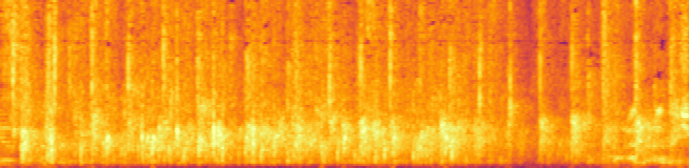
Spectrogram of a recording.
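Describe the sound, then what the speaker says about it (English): An audience at a proverbs reading gives warm, sustained applause, dense clapping from many hands at a steady level, with a voice faintly heard over it. "A round of applause, please"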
